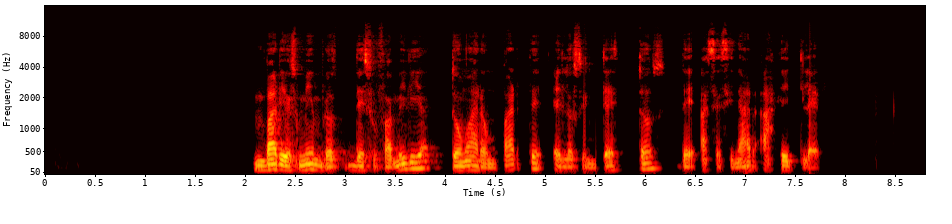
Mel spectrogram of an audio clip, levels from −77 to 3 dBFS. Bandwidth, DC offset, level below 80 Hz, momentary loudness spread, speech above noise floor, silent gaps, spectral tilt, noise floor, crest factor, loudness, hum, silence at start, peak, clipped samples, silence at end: 11.5 kHz; under 0.1%; -64 dBFS; 9 LU; 59 dB; none; -5 dB/octave; -90 dBFS; 24 dB; -31 LUFS; none; 2.1 s; -8 dBFS; under 0.1%; 1.05 s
